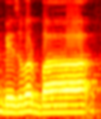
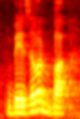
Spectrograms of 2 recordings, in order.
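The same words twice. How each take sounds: First: The final vowel is stretched out long. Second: The final vowel is short and quick. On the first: The speaker calls it wrong. "अब कोई अगर इसको ऐसे पढ़े बेज़बर बा तो ये गलत" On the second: The speaker calls it right. "ज़बर ज़ेर पेश हमेशा जल्दी पढ़ जाएंगे, खींच कर नहीं"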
